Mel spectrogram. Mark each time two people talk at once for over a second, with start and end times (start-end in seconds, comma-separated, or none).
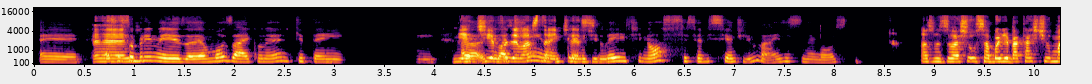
4.2-5.6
